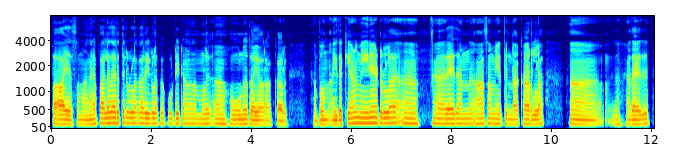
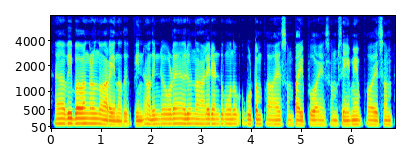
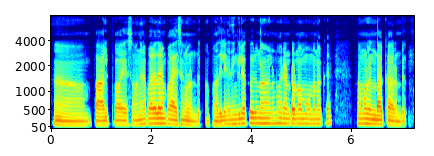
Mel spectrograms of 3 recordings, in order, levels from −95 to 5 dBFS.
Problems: low volume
